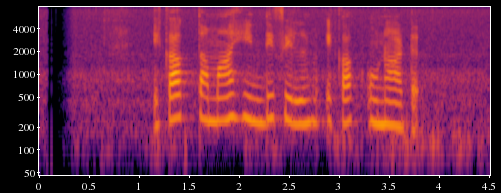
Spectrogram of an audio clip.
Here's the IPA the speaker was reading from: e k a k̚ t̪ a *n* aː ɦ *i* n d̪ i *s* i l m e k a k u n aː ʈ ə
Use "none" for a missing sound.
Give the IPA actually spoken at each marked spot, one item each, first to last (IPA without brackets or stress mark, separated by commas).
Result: m, i, f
